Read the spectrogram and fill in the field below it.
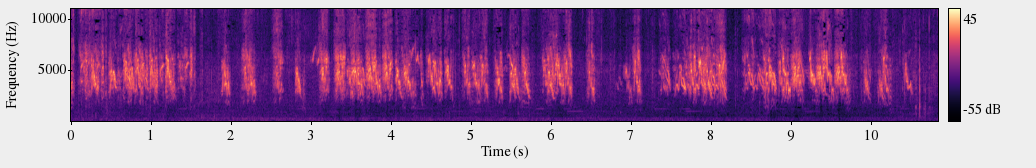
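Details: Sparrows crowding in to be fed at a Tenmangū shrine, 25 November 2020, in a loud, continuous chorus of high twittering chirps broken by brief gaps every second or two.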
